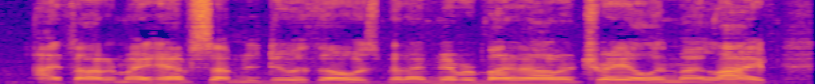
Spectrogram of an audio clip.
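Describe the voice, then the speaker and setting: Noticeable background noise runs under the recording. A man speaks with a fairly high pitch. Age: 60s. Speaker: hiker. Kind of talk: casual monologue giving advice. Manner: hesitant, many fillers.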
